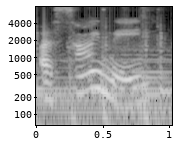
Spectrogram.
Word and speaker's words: assignment: malignance this is silent we have assignment this is silent we have sign this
